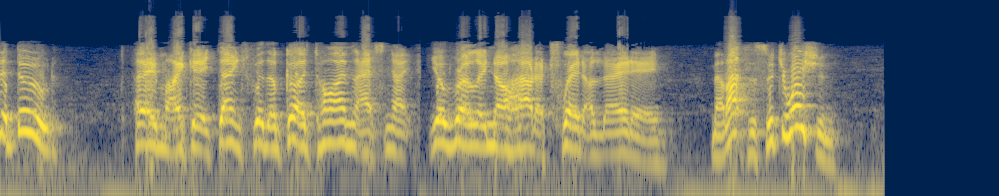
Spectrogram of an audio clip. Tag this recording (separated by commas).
Speech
